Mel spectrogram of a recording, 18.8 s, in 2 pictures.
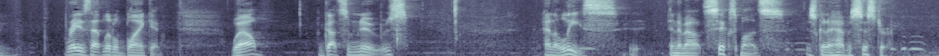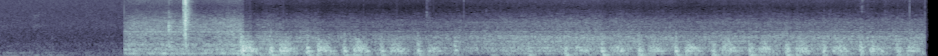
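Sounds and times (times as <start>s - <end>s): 
low hiss: 0.0s - 18.7s
speech: 0.7s - 4.2s, 5.4s - 9.4s
fetal heartbeat on an ultrasound monitor: 10.6s - 18.7s
static crackle: 10.6s - 18.7s.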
